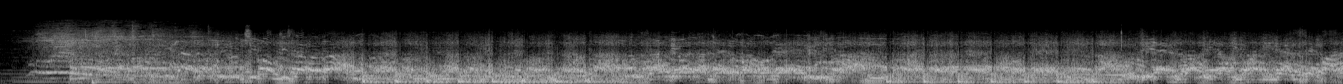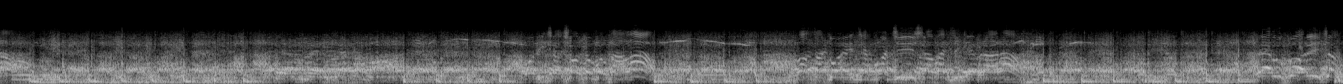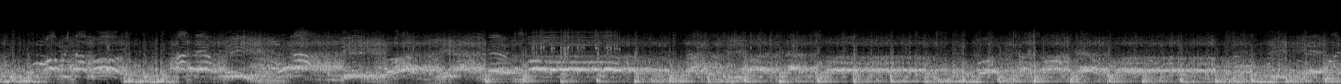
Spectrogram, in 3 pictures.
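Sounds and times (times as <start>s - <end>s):
football supporters' crowd chanting in unison in a stadium: 0.0s - 40.2s.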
